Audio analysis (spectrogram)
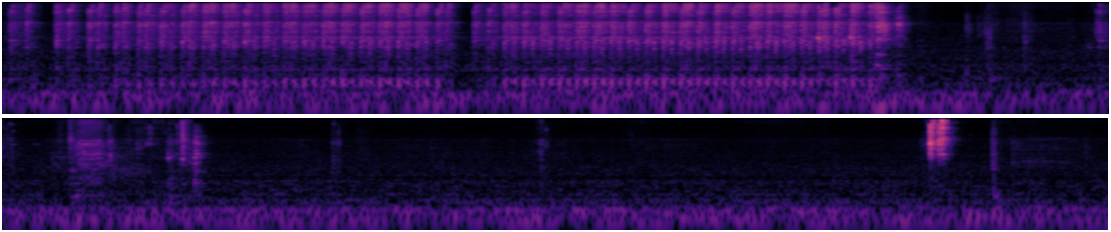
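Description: A sewing machine stitches woven fabric, its motor holding a steady, close hum for about four seconds before stopping. Quieter handling clicks follow in the near silence.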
